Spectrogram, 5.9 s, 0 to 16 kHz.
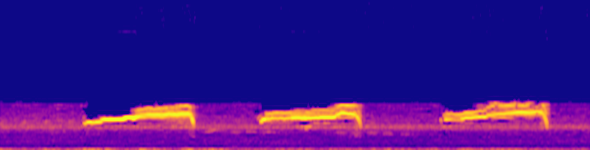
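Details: Bald eagle at a nest during feeding sessions with two young eaglets, one hatched January 31, 2024, recorded March 18: three long, thin whistled notes, each about a second and slightly rising, repeated roughly every two seconds over a low hum.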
